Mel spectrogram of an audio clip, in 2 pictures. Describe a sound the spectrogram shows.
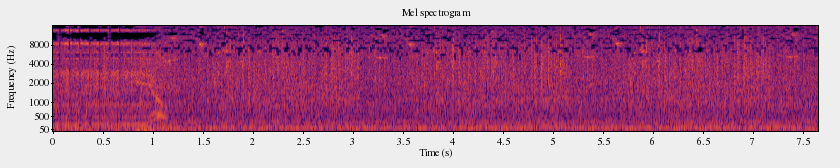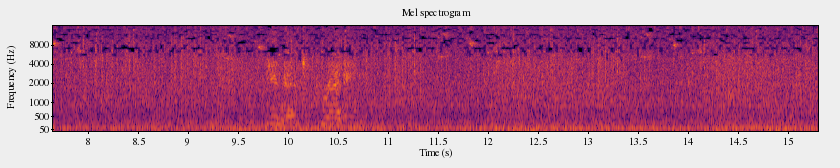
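A heavy vehicle engine rumbles low and steady.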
